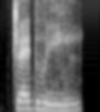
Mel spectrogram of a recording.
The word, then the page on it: treadwheel: Indian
